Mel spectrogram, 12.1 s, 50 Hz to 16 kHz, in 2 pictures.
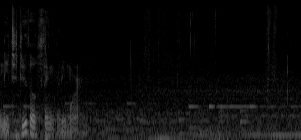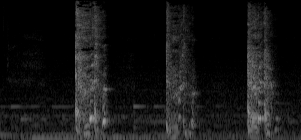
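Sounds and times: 
speech: 0.0s - 1.9s
harsh coughs: 7.5s - 8.3s, 9.3s - 10.0s, 11.0s - 11.6s.

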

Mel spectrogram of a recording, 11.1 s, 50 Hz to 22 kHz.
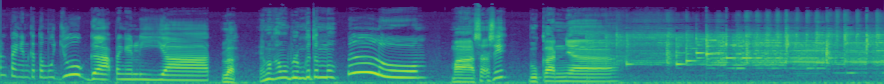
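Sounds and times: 
speech: 0.2s - 7.9s
phone ringtone for an incoming call: 7.7s - 11.0s.

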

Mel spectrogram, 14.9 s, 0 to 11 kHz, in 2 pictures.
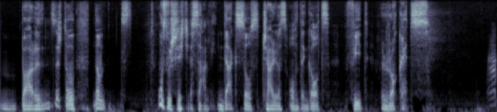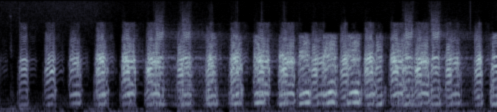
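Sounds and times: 
speech: 0.0s - 6.6s
duck quacking: 7.3s - 14.9s.

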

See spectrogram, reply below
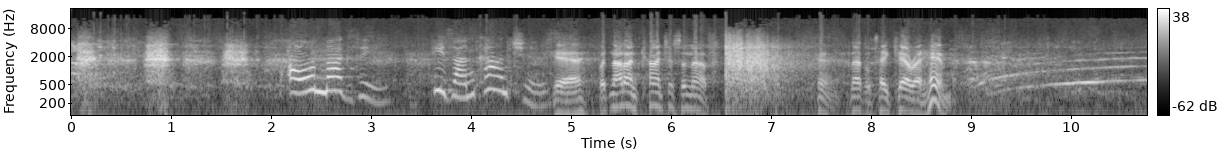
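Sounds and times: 
laughter: 0.0s - 4.2s, 7.3s - 10.0s
speech: 2.2s - 9.1s
police siren wailing: 8.9s - 10.7s.

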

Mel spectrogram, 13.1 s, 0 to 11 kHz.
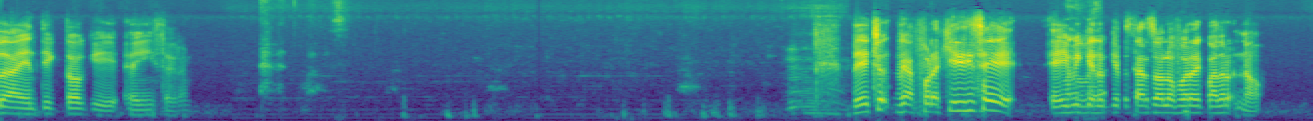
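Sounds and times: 
speech: 0.0s - 2.0s, 8.0s - 12.7s
low thumping rumble: 4.0s - 5.5s, 6.2s - 8.5s
dogs barking: 4.8s - 5.2s, 6.7s - 7.3s.

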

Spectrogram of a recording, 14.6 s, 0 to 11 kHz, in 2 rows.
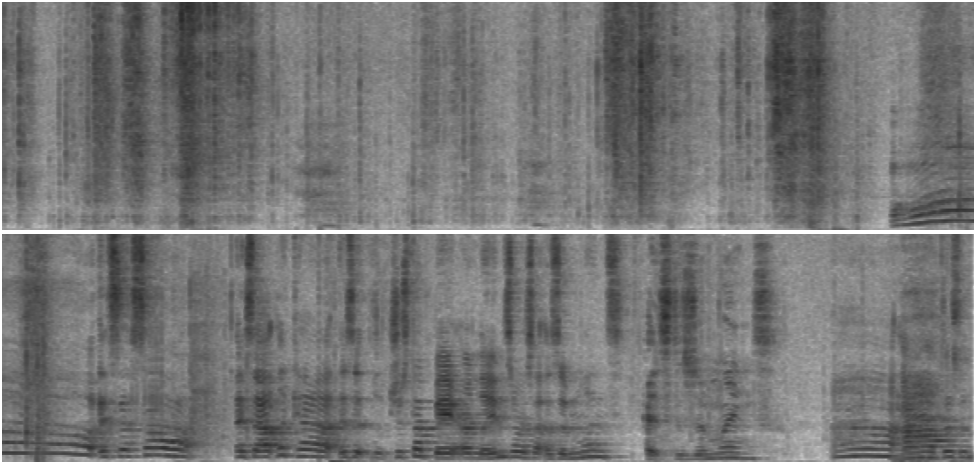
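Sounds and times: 
wrapping paper crinkling and tearing as a gift is opened: 0.0s - 9.1s
speech: 8.3s - 14.5s.

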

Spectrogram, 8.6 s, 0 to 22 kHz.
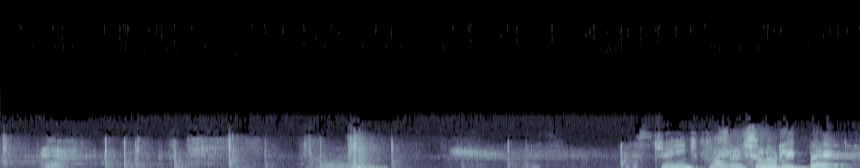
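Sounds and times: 
door creaking: 0.0s - 6.5s
heavy bang of a door shoved open: 1.0s - 4.2s
dull thumps and knocks on a door in freezing cold weather: 1.0s - 5.3s
speech: 6.6s - 8.5s.

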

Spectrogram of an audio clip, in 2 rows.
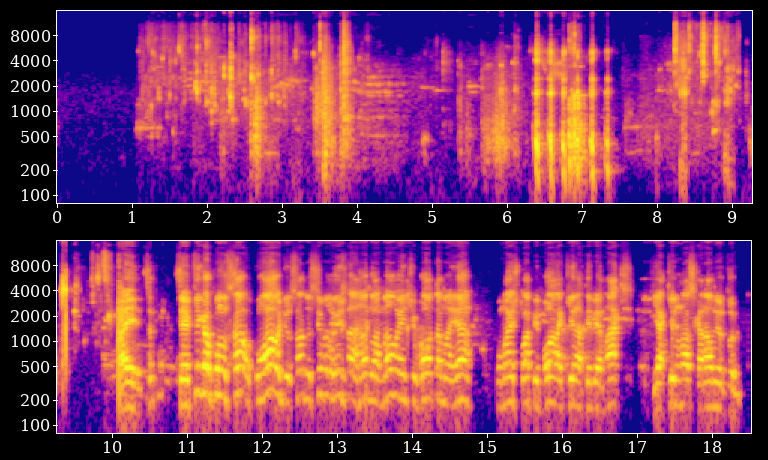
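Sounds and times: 
tap water running and splashing: 1.1s - 4.2s, 8.1s - 10.4s
person laughing: 6.4s - 7.5s
speech: 10.2s - 18.5s.

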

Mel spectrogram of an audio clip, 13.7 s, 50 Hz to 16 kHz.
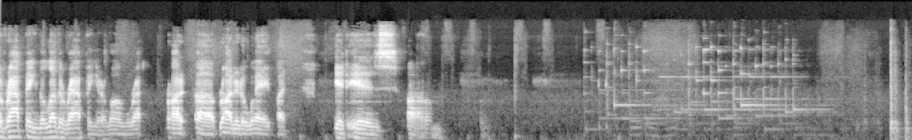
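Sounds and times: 
speech: 0.0s - 4.4s, 5.0s - 6.7s
mobile phone ringing with a bright melodic ringtone: 8.8s - 12.9s.

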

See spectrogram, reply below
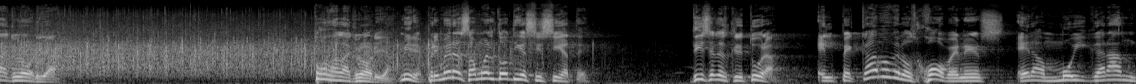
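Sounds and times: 
speech: 0.0s - 0.8s, 3.1s - 6.0s, 6.9s - 11.3s
audience clapping loudly: 0.0s - 6.1s.

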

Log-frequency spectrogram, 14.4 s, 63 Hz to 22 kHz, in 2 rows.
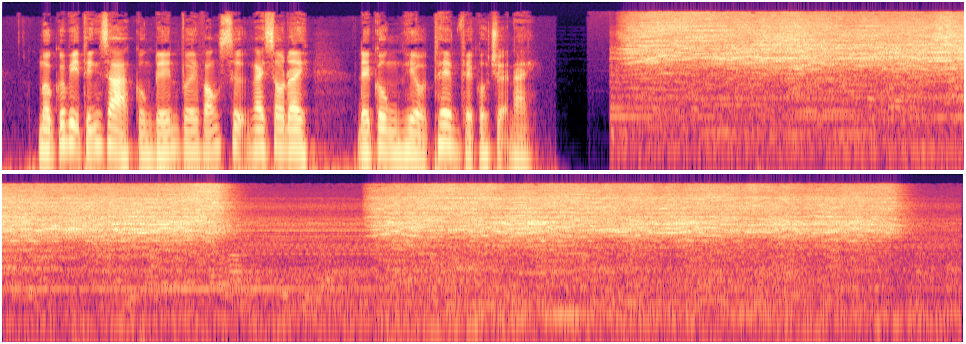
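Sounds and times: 
speech: 0.3s - 4.8s
blacksmith forge rasping grinding scrapes on metal in a smithy: 4.6s - 9.1s, 9.9s - 14.1s.

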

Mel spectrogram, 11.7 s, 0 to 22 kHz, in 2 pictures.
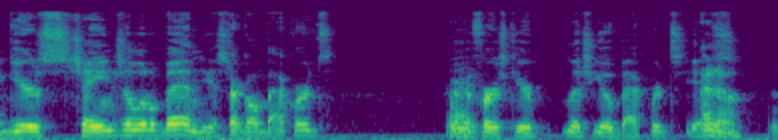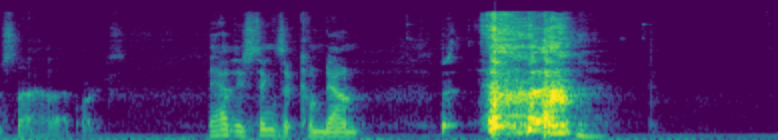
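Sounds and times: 
speech: 0.0s - 2.6s, 3.4s - 6.8s, 7.4s - 8.6s, 9.2s - 10.4s
person coughing harshly and raspily: 9.2s - 10.4s.

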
